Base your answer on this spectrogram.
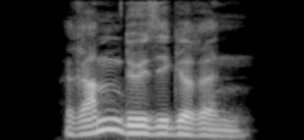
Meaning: inflection of rammdösig: 1. strong genitive masculine/neuter singular comparative degree 2. weak/mixed genitive/dative all-gender singular comparative degree
- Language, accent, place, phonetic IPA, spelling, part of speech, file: German, Germany, Berlin, [ˈʁamˌdøːzɪɡəʁən], rammdösigeren, adjective, De-rammdösigeren.ogg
